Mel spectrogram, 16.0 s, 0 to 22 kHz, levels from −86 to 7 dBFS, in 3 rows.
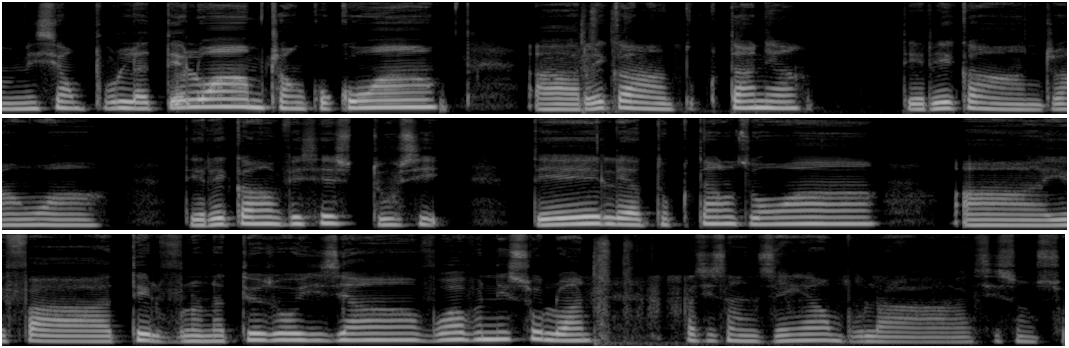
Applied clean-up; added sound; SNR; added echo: neural mask model DeepFilterNet 3.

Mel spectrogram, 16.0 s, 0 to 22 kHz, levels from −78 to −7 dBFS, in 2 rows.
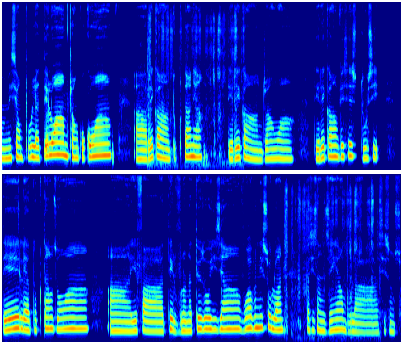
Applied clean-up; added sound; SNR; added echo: neural mask model Resemble Enhance denoiser.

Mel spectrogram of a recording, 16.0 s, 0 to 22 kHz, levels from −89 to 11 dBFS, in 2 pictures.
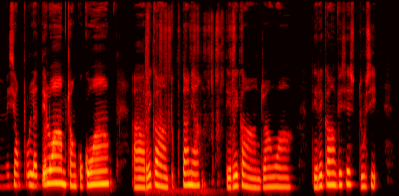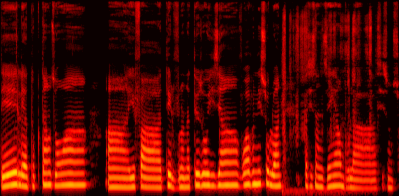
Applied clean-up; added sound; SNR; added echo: classical method log-MMSE.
